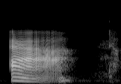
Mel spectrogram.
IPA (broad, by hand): ae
